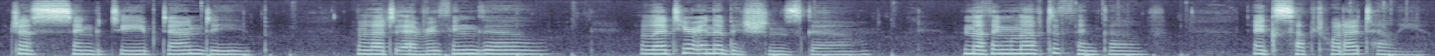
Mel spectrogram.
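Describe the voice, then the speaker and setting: Casting: actress as a possessive female vampire mistress for ASMR audio, higher-pitched, very unhurried, hypnotic and dominant. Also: steady tone, darkish tone. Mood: soothing, hypnotic. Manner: slow, coaxing, soothing, often drifting into whispers. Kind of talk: scripted ASMR roleplay, hypnotic monologue.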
